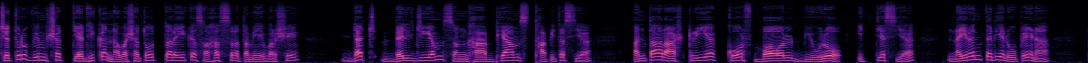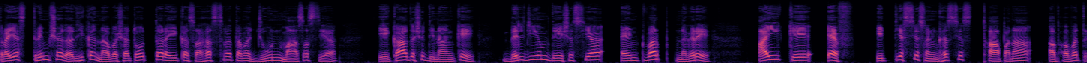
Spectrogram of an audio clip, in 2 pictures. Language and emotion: Sanskrit, neutral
